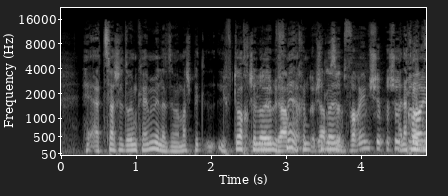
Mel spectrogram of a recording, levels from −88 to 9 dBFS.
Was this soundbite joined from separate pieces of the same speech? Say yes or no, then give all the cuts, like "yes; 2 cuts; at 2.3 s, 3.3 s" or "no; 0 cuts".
yes; 1 cut; at 2.5 s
